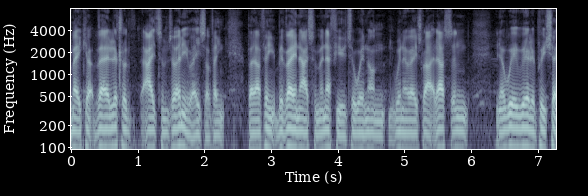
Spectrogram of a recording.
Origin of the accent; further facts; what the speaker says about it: York, Yorkshire and the Humber, United Kingdom; Yeah, you know, and obviously we're from York, and, you know, it would mean a great deal to us all if he won.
